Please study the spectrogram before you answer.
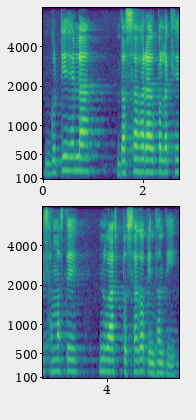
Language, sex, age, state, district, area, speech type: Odia, female, 60+, Odisha, Nayagarh, rural, spontaneous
